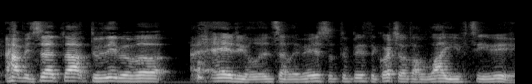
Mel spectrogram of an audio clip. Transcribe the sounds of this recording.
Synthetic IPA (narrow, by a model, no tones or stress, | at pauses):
havɪ̃ntsɛd̚ðad̥uðiːməvɔ | ɛɾiəlˠɪntʰɛlˠɪvɪsɔdubeːθəɡwɛt͡ʃaðalˠajv̥tʰiːvi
